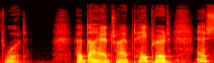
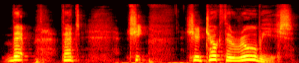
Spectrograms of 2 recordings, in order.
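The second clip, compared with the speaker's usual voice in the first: stammering shock; 11 semitones higher, 4 dB louder, slower than usual. A narrator's reading. Stammering realization of theft.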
